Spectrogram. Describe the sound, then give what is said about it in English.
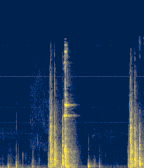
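Two bursts of a creaking, scraping trap door swinging open, with faint low knocks between them; moderately loud, no talking. “Oh, there's a trap door.”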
